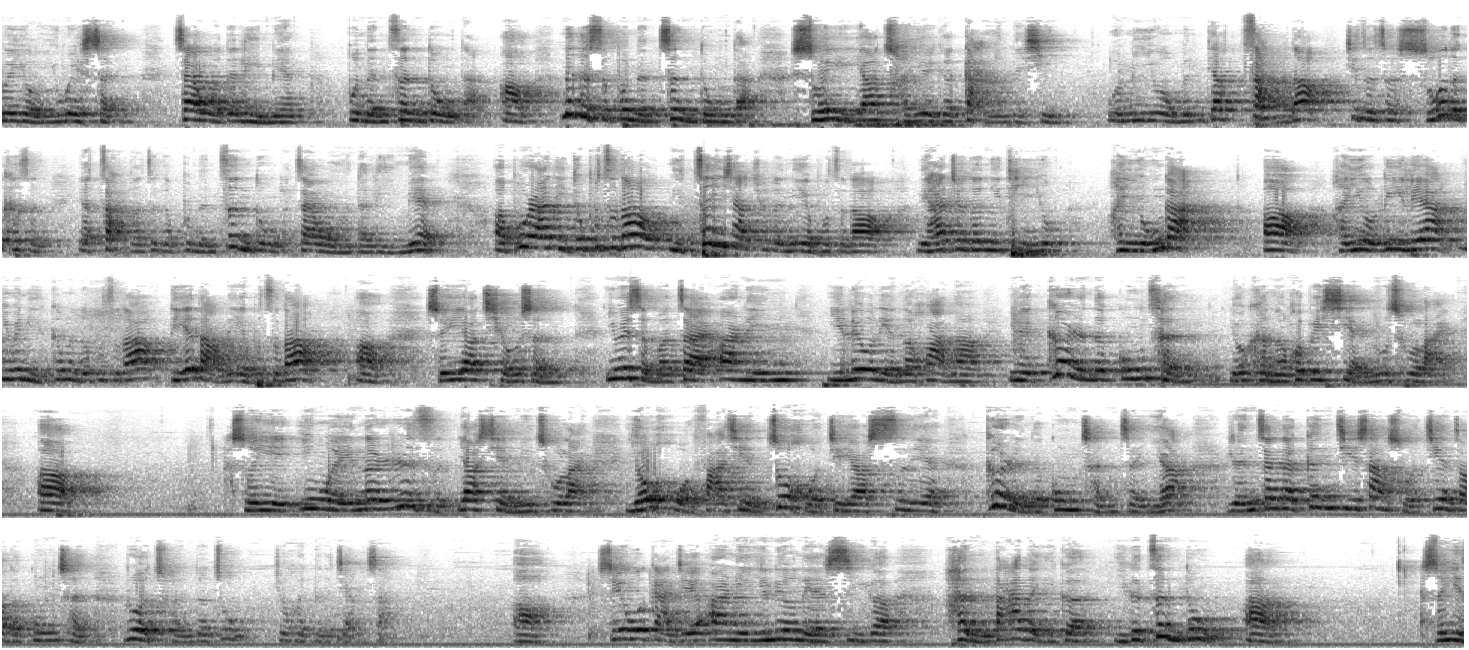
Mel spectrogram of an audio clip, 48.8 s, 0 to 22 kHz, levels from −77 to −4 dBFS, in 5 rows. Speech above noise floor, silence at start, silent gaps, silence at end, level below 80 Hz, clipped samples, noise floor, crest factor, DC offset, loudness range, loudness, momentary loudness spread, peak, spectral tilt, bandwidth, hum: 20 dB; 0 s; none; 0 s; -44 dBFS; under 0.1%; -33 dBFS; 12 dB; under 0.1%; 3 LU; -13 LUFS; 11 LU; 0 dBFS; -4.5 dB/octave; 15 kHz; none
